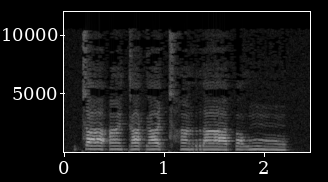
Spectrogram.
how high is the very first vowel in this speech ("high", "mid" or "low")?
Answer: low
